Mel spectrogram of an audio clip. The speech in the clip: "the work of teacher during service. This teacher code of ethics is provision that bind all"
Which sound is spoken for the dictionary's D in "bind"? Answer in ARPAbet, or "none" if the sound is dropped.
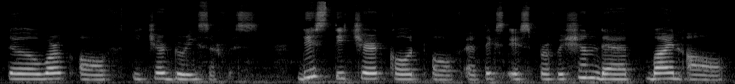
none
